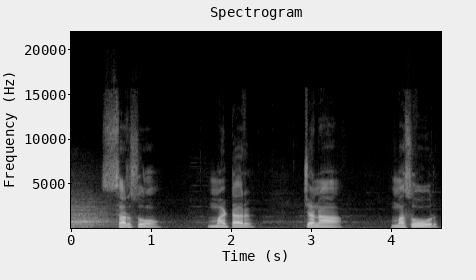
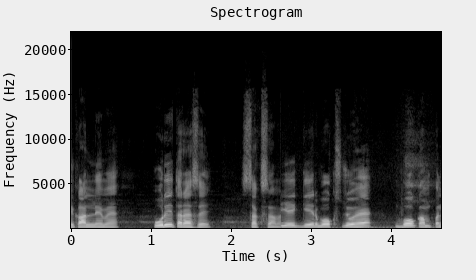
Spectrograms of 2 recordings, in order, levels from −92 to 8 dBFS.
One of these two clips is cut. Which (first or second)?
second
